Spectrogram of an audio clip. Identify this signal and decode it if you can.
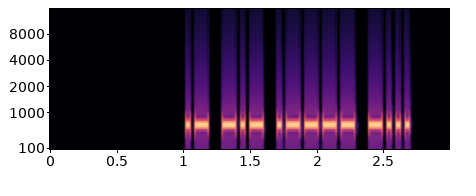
Morse code, heard as a keyed tone, about 36 wpm, 700 Hz. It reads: AK1B
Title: USA Call Signs - 4 Characters - 4x Character Spacing - 35wpm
